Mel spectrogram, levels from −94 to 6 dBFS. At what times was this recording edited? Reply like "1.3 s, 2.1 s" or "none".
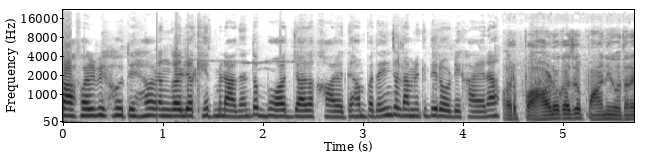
0.9 s, 4.3 s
